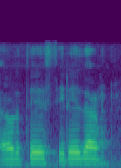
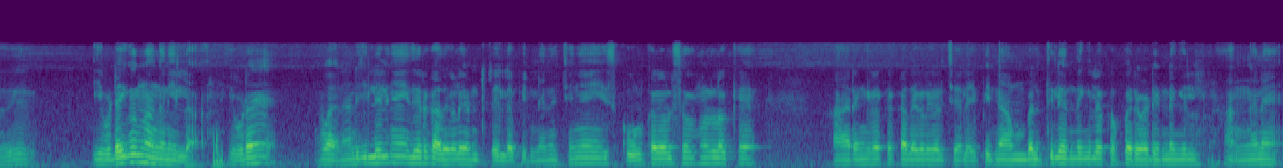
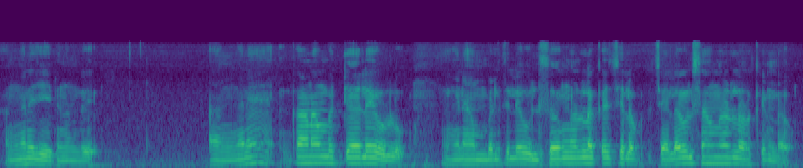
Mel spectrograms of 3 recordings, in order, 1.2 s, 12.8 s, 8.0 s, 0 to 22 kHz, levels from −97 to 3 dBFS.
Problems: none marked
